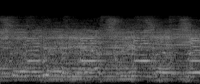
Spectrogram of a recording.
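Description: A live band playing an instrumental passage led by electric guitars.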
